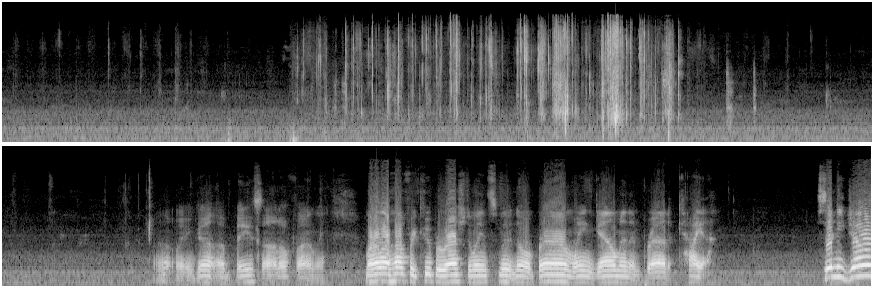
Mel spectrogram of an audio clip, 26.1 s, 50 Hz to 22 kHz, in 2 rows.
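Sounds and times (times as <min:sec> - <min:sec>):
card pack wrapper tearing and crinkling: 0:04.4 - 0:10.3.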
